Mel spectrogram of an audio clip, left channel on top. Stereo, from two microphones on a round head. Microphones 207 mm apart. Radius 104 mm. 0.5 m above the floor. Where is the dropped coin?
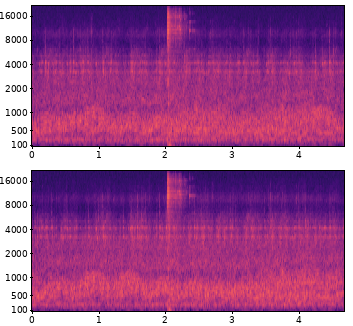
5° right (ahead or behind), 1.6 m.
